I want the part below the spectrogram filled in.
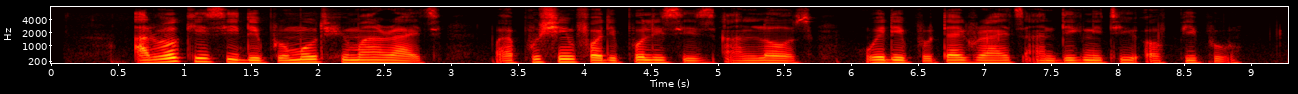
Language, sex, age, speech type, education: Nigerian Pidgin, male, 15-29, spontaneous, tertiary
